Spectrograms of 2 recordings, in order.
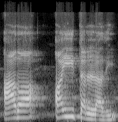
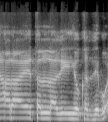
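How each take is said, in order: First: अरायतल्लज़ी slowly with a short अ; the correct pronunciation; correct reading. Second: अरायतल्लज़ी said with a long आ after अ; the common mispronunciation; wrong reading. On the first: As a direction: read अरायतल्लज़ी carefully and evenly. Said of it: "हमज़ा ज़बर या". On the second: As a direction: demonstrate the mistaken अरायतल्लज़ी. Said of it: "ऐसा नहीं पढ़ना". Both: Shown as a demonstration.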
